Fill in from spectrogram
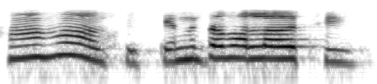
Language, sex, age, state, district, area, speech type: Odia, female, 60+, Odisha, Jharsuguda, rural, conversation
